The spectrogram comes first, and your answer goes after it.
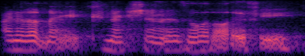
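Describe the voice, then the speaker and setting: A woman's voice: on the low side, little pitch movement, fast talker. A woman moderating a casual Q&A over a video call with a bad, patchy internet connection. She talks in a chatty way, with many ums and likes. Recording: dull lo-fi call audio with faint noise.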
